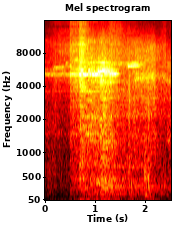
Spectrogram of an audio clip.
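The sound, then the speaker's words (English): A steam train brakes to a halt, smoke billowing from its funnel: a sustained high metallic squeal of wheels riding over a broad hissing rumble that swells and then eases off, with no voices. “The train draws to a halt, smoke billowing from its funnel.”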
